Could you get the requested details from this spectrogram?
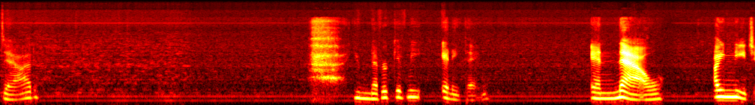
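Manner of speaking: whispering under breath. Praying to a father out of earshot of Lordy: whispering under breath. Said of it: "sort of whisper under my breath".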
